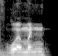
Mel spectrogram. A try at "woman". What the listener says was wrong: You're putting a Y in there.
